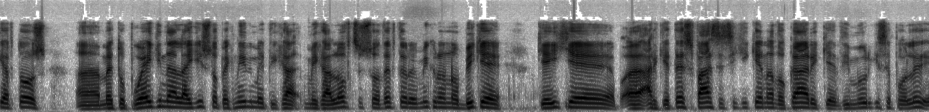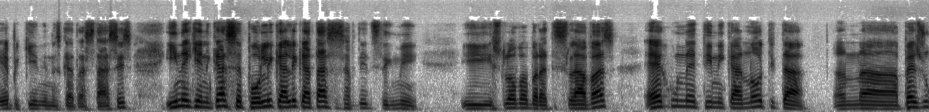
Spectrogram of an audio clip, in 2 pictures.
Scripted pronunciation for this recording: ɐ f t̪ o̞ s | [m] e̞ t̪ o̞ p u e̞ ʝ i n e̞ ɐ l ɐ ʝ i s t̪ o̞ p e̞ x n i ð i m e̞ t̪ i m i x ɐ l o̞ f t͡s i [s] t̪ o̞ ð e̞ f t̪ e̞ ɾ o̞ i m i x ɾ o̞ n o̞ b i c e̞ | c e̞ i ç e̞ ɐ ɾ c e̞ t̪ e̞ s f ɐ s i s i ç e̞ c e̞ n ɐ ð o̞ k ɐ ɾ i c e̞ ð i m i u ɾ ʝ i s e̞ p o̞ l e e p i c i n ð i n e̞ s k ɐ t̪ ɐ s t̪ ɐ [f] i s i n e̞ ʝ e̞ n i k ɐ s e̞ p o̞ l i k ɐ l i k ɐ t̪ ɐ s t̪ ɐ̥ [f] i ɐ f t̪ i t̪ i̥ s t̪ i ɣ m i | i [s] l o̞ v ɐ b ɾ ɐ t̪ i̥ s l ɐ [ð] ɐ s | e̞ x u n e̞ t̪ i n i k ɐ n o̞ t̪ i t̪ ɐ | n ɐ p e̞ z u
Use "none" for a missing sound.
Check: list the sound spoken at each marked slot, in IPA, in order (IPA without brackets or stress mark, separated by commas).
m, s, s, s, s, v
